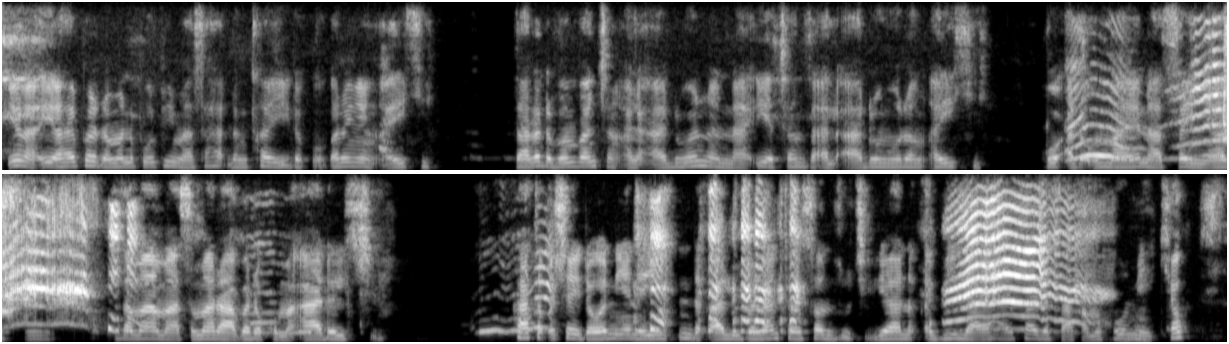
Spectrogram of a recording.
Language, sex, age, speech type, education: Hausa, female, 46-60, spontaneous, tertiary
